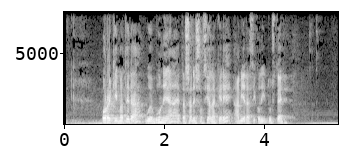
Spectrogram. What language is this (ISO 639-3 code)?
eus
